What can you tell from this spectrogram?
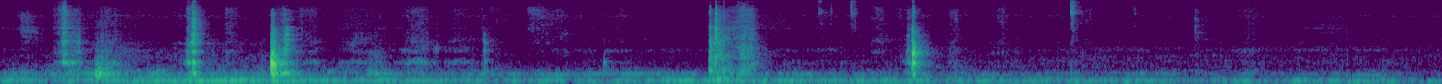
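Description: Thin rolled dough being handled by hand on a wooden board: about five sharp taps and knocks, loudest about a second and a half in and again about four and a half seconds in, over a low steady hum.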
